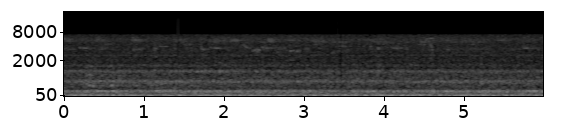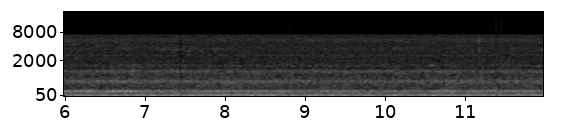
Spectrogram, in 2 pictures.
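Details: A steady, low engine rumble, like a car idling, continues throughout, with no animal sounds.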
